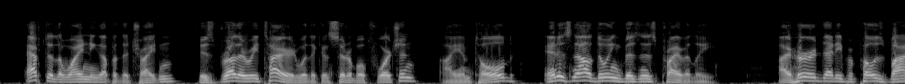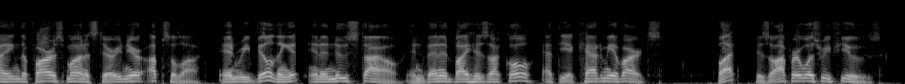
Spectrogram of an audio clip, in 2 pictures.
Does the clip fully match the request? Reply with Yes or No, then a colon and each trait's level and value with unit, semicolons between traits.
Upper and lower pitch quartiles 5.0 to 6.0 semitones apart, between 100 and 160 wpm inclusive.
No: wide, 5.5 semitones; average, 180 wpm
